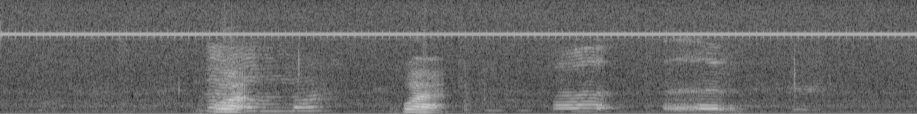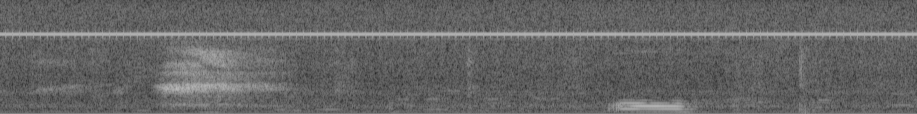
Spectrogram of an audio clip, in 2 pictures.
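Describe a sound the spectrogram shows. A young child babbles and squeals nearby.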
